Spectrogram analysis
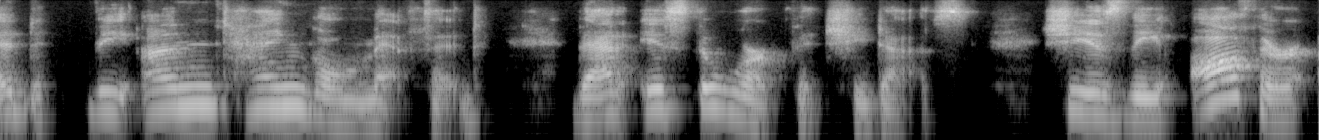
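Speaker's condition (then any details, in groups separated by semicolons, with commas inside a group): No condition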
